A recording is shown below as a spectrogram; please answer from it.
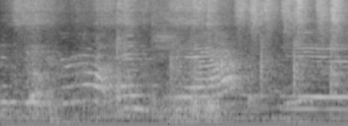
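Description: Toddlers' voices at play: high chatter with two rising-and-falling calls, about half a second and about a second and a half in.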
